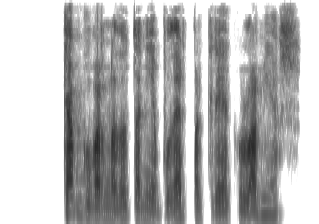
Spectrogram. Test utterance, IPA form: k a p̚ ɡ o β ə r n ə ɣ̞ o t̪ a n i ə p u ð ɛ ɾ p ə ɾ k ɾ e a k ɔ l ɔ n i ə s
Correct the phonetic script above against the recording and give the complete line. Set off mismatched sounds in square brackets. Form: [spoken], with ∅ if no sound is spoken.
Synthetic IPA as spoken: k a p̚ ɡ [u] β ə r n ə [ð̞] o t̪ [ə] n i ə p u ð ɛ ɾ p ə ɾ k ɾ e a k [u] l ɔ n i ə s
